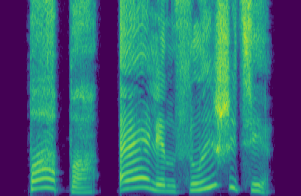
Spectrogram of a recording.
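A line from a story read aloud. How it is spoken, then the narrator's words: Childlike exclamation. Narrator (Russian): воскликнула она по-детски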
